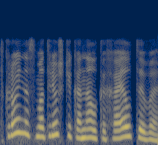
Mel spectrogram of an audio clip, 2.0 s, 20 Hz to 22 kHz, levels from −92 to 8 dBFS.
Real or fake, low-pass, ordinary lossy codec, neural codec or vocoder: real; 7.2 kHz; Opus, 24 kbps; none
